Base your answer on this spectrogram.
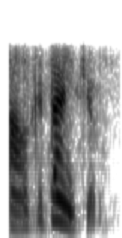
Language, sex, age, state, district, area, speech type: Kannada, female, 18-30, Karnataka, Dakshina Kannada, urban, conversation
